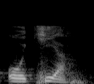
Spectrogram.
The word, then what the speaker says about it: oikia: The word house there is the word oikia. I'll spell it for you. O-I-K-I-A. O-I-K-I-A.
